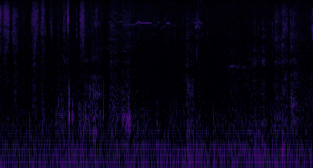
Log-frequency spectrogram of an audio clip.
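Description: Faint, short scraping strokes of a hand leather edger shaving the sharp corners off the edges and slots of a leather knife sheath.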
